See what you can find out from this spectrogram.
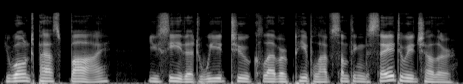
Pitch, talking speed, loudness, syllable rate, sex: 135 Hz, 235 wpm, -19 LUFS, 5.5 syllables/s, male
